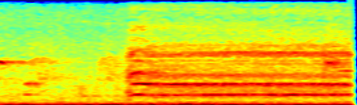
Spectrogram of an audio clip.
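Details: A breeding female Red-tailed x Red-shouldered Hawk hybrid, sounding unlike either parent species, gives a brief faint note, then one long, steady, high, slightly nasal call, played back over a low indoor rumble.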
